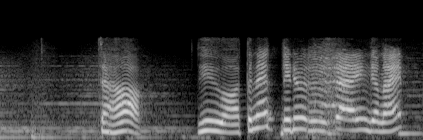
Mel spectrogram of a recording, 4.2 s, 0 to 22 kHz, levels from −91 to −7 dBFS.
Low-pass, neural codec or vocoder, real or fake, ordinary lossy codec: 7.2 kHz; codec, 16 kHz, 0.5 kbps, X-Codec, HuBERT features, trained on balanced general audio; fake; none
